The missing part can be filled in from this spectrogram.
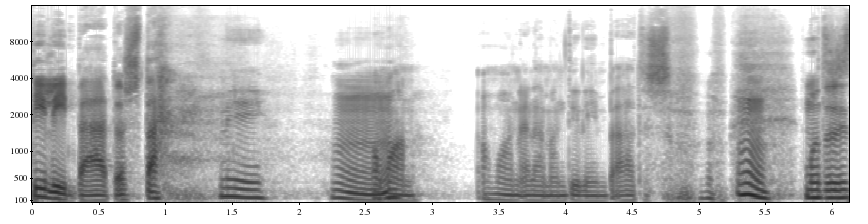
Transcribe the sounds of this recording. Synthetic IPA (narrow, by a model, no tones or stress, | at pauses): t̪ilimpæːt̪øst̪æniː | omɑn | ʔomɑnelæmænt̪ilimpæ̰ːt̪ø̥s | mut̪ːɑsi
